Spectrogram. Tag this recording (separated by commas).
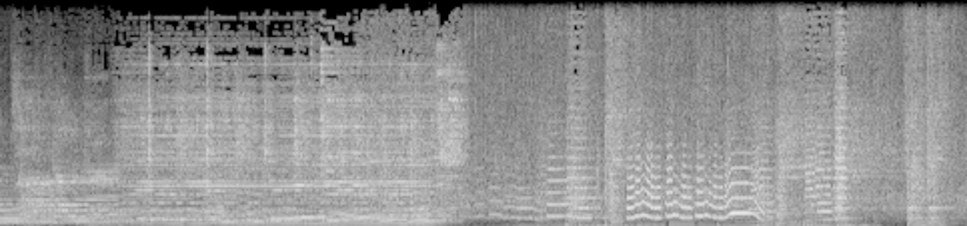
Music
